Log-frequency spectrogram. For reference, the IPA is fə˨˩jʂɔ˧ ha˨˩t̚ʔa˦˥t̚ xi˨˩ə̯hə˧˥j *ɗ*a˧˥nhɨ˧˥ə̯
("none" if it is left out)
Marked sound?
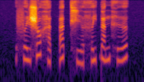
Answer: ɗ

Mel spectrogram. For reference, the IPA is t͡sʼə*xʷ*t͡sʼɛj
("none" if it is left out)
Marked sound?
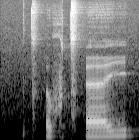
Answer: xʷ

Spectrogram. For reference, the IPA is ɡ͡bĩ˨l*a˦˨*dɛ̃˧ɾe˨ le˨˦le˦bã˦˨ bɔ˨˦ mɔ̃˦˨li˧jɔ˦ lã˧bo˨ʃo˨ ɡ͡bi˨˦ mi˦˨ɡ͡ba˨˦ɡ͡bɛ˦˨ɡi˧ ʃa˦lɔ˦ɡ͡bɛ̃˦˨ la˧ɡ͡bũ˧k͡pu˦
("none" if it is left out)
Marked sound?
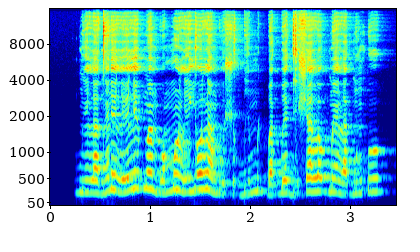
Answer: a˨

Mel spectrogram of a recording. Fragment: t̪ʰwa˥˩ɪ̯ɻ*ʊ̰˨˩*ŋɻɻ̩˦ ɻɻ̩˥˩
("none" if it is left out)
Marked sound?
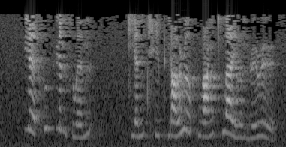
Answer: ʊ̰˨˩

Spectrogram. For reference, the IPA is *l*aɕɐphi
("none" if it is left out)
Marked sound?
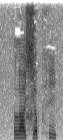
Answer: l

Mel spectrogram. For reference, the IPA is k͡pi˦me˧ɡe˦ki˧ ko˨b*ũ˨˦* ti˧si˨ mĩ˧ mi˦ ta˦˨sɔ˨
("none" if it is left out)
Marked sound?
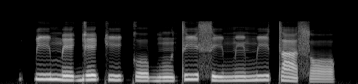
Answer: ũ˨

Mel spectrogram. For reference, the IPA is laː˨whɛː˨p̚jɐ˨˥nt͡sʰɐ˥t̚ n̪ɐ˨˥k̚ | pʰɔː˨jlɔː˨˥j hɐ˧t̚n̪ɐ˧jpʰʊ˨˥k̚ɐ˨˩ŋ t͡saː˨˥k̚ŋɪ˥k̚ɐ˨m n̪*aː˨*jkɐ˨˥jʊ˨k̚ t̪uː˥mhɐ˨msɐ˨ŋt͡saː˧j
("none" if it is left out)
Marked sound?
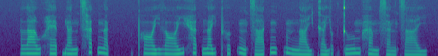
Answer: aː˨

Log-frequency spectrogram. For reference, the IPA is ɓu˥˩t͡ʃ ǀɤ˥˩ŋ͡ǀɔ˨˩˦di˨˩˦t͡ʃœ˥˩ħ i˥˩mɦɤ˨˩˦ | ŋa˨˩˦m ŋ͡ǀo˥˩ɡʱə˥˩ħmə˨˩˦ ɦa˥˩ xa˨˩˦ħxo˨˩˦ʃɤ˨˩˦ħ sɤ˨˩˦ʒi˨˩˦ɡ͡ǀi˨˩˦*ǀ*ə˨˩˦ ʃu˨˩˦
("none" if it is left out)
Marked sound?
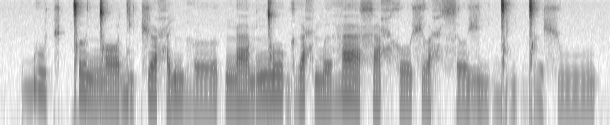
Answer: ɡ͡ǀ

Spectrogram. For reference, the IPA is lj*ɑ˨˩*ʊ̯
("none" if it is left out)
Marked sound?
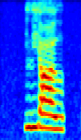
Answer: ɑ˥˨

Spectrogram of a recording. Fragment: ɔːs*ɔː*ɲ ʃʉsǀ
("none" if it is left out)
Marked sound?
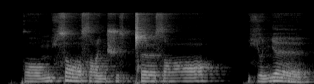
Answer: ɑː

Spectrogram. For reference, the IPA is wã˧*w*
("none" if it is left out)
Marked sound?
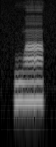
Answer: none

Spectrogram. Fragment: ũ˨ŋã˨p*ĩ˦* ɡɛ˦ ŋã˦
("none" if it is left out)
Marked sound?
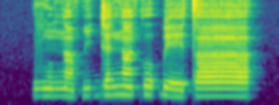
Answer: i˦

